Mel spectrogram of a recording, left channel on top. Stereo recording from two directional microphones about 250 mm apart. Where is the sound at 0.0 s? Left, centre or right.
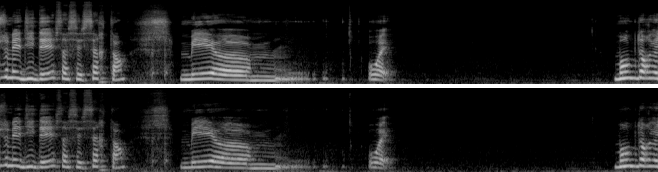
Left.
